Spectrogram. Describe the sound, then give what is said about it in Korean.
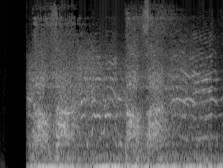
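A large crowd of supporters cheers and shouts loudly and continuously after a brief silence at a campaign rally in Taipei, Taiwan, as Democratic Progressive Party presidential candidate Lai Ching-te appears before the presidential election, with surging waves of yelling voices over a steady low rumble, dense throughout. “지지자들의 환호 속에 수도 타이베이 유세 현장에 대만 독립 성향의 집권 여당 민진당 라이칭더 후보가 등장했습니다.”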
